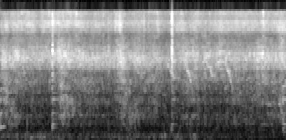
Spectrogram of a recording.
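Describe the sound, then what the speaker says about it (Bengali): Chicken curry with garam masala is stirred in a hot pan: a continuous loud sizzle and hiss broken by a few sharp spoon scrapes against the metal. "নাড়িয়ে নেব।"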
